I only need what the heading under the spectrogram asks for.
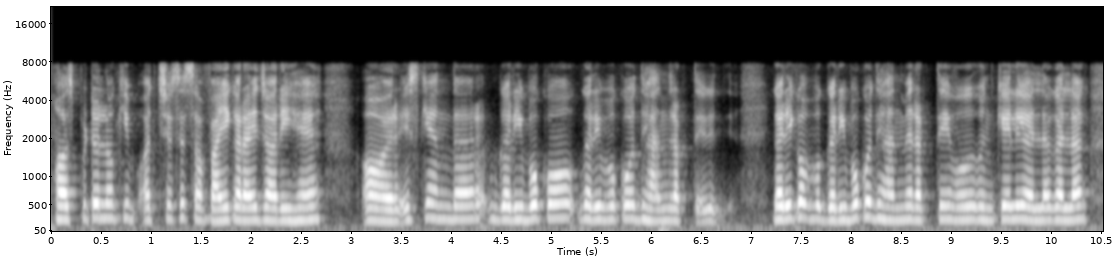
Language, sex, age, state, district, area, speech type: Hindi, female, 18-30, Rajasthan, Jodhpur, urban, spontaneous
